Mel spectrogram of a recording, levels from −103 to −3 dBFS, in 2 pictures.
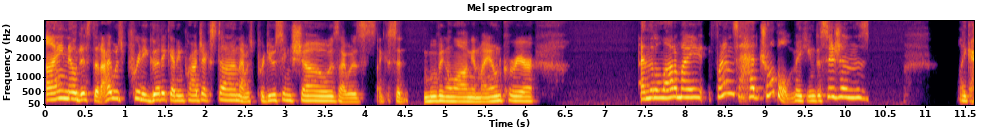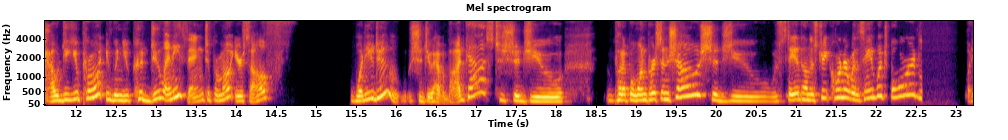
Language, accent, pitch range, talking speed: English, American, 160-250 Hz, 200 wpm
